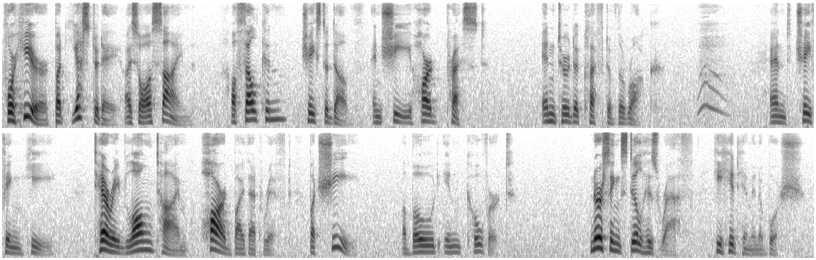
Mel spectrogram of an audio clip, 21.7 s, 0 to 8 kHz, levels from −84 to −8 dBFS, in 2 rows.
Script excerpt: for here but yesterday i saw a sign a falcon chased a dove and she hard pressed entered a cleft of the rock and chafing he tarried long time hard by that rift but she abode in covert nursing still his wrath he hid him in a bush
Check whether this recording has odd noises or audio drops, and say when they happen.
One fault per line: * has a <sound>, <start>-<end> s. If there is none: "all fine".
* has a breath, 9.3-9.8 s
